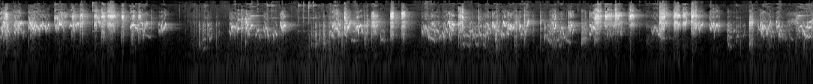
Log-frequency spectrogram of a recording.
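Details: Pet budgerigars giving dense, high, scratchy warbling chatter in long bursts separated by short silences, roughly every two to three seconds, with rapid squeaky and buzzy notes throughout.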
